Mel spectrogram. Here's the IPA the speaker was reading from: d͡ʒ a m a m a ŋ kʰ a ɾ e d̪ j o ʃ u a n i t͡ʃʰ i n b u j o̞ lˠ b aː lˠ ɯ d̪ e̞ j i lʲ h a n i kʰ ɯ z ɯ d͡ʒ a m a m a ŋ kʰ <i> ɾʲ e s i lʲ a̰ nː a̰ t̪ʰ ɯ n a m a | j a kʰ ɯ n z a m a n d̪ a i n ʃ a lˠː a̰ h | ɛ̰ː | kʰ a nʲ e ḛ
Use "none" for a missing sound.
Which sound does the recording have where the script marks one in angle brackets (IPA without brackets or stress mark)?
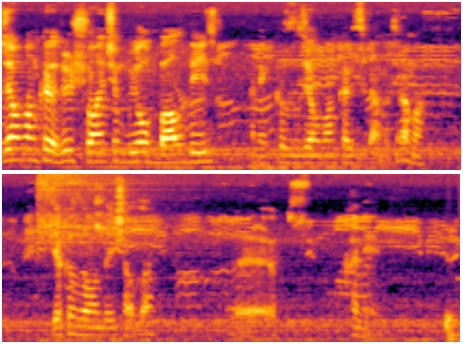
a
